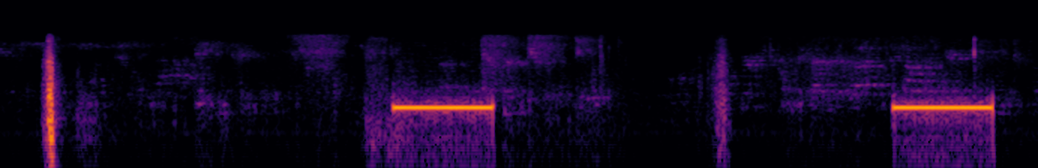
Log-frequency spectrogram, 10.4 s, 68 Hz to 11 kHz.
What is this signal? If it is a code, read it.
Ringback tone (Europe, 425 Hz).
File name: out- -2007- - - .48185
